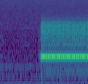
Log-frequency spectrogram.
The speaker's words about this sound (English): Okay, that is a phone ringing. Let's take a good listen to that. All that noise is the BAI connection. And that's what's basically known as static on the line, as an electronic ring, also known as ESS, electronic switching system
